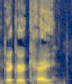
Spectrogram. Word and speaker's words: Adegoke: Yeah, I'm Yomi Adegoke.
